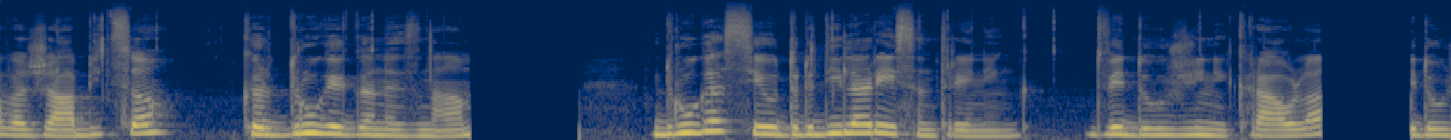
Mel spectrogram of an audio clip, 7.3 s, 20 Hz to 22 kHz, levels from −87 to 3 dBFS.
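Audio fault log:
2.34–2.90 s and 6.60–7.06 s, digital broadcast dropout: the receiver mutes after "drugega ne" for 0.56 s, then 0.45 s, with 8 ms fades. The waveform goes flat and the spectrogram shows blank columns.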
